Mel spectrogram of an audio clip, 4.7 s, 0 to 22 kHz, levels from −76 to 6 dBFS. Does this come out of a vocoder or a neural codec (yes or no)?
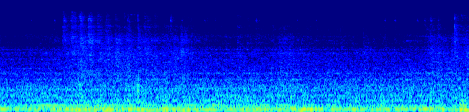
no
